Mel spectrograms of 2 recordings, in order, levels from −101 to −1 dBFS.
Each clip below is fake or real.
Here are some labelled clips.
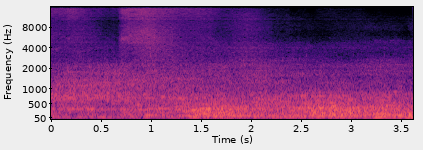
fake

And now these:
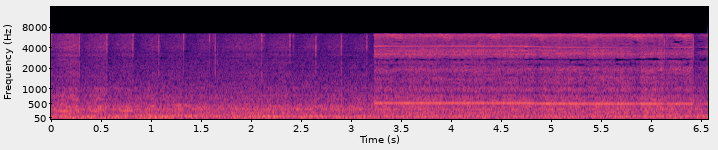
real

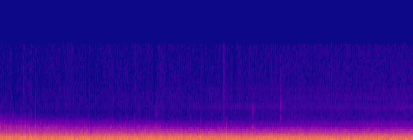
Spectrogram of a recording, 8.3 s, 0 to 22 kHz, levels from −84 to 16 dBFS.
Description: fake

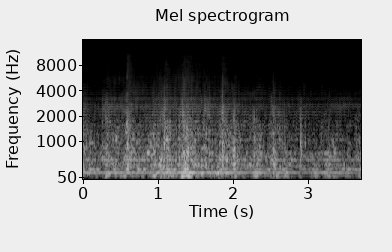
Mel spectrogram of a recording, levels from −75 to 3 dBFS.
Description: fake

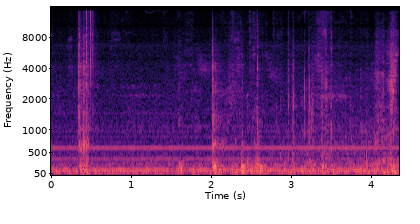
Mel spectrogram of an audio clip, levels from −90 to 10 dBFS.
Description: real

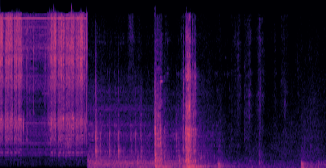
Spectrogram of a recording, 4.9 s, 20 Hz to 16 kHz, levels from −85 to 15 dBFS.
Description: real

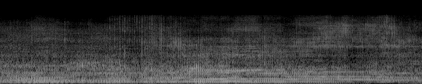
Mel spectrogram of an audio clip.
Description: fake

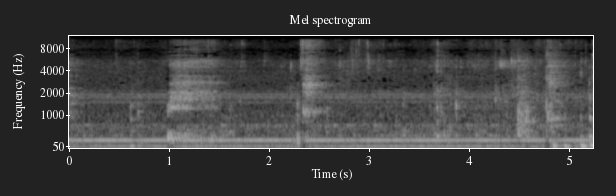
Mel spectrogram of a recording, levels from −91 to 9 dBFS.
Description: real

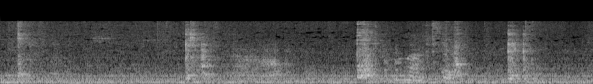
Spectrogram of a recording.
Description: real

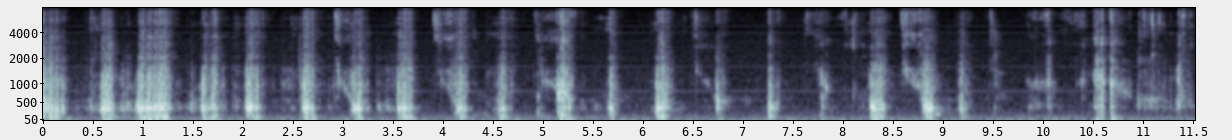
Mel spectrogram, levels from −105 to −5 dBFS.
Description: real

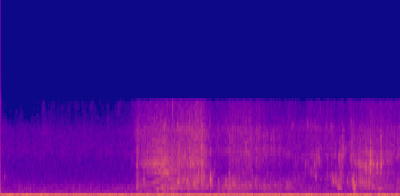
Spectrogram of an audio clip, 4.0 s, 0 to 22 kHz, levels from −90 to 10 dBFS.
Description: real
